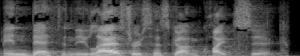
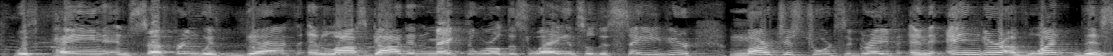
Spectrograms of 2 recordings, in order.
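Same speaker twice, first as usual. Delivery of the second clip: louder, higher fiery sermon climb; preaching at full force; 5 semitones higher, 6 dB louder than usual. Acted. Preacher rallying the congregation against death, full force fiery preaching.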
